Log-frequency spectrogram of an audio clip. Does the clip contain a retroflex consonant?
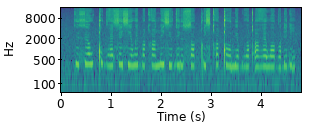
no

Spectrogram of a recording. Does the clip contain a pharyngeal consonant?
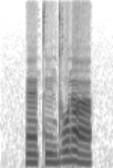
no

